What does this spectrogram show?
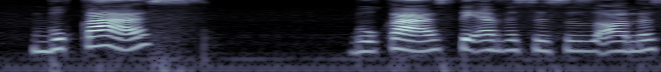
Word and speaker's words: bukas: If you say bukas, the emphasis is on the second syllable. That means open. If you say bukas, emphasis is on the first syllable. that means tomorrow.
